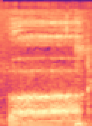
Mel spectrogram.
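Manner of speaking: very low, soft, sustained drone; long low "whoa", held on one note; imitated rising energy. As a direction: imitate a deep rumble welling up from below. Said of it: "all of a sudden I hear".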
